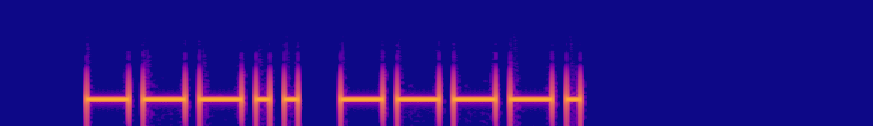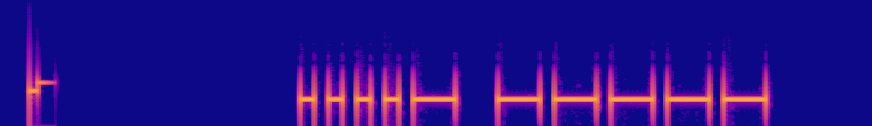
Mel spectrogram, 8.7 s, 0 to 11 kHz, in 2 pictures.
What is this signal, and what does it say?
Morse code, heard as a keyed tone, about 17 wpm, 700 Hz. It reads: 89 40
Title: Numbers - 2-Digit 17wpm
